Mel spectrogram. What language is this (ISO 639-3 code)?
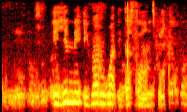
kin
